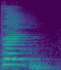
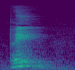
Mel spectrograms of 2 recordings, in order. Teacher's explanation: now you got a glottal stop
